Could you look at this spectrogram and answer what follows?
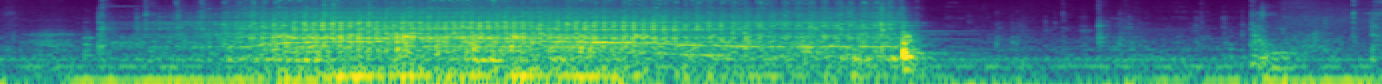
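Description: A sewing machine stitching a bag of Japanese fabric runs steadily for about four seconds, then stops with a sharp clunk, followed by quiet handling noises.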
